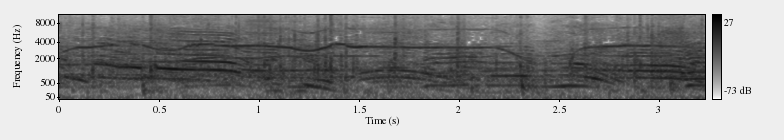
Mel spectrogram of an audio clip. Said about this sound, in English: Yeah, so shame on you. Yeah, shame on you. They're yelling at the House Speaker from Janesville and cut the mic pretty soon after that. So you can get a pretty good sampling there of the situation facing Paul Ryan.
